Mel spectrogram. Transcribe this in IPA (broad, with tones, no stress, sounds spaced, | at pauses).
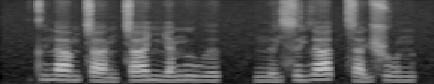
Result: t̪ ɨ˧˥ n aː˧ m c aː˨˩ ŋ c aː˧˥ ɲ a˧˥ ŋ l u˧ ə̯ | n ə˨˩˦ j s ə˧˥ j l aː˦˥ t̚ s a˨˩˦ j ʂ o˧ n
